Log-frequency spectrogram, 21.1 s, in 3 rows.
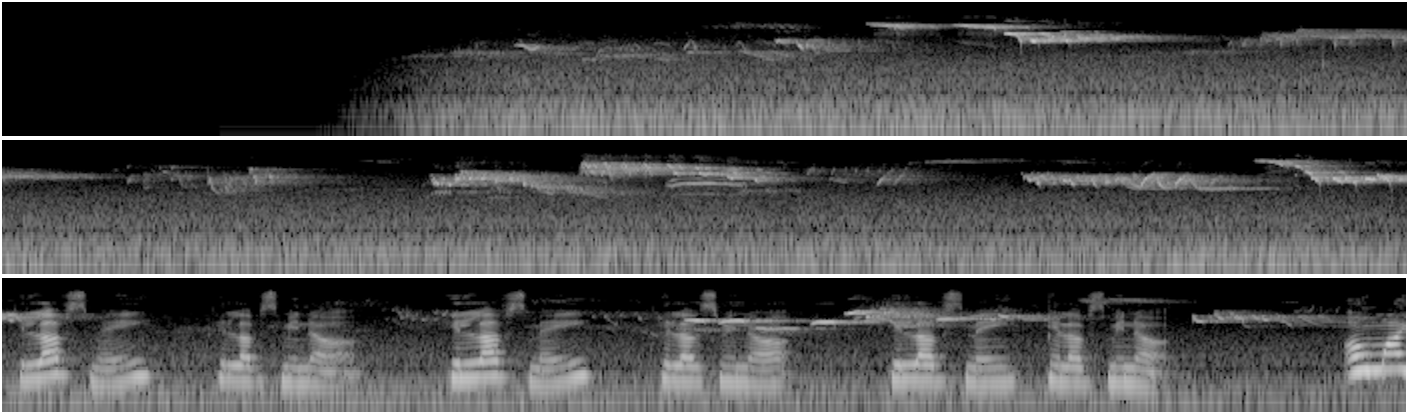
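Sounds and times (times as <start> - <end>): birds chirping and trilling: 2.0 - 21.0
low outdoor rumble: 5.6 - 21.0.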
